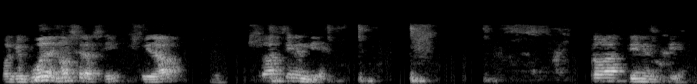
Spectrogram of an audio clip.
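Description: The young man teaching this poetry class has a mid-range, slightly mellow voice and speaks slowly, with a little hiss or hum on the recording. He's a literature teacher lecturing in a classroom, explaining and frequently questioning students to check they follow. The sound is roomy and dull.

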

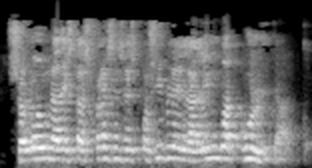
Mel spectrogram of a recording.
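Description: A man's voice: high-pitched, little pitch movement, normal speed, a little mellow. A man from teaching a live online grammar lesson, explaining with jokey asides and checking in often with "eh?" and "no?". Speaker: Spanish language teacher. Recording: echoey, distant, dull room sound.

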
